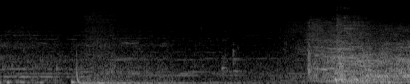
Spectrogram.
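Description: Water laps and splashes gently against a wooden boat.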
